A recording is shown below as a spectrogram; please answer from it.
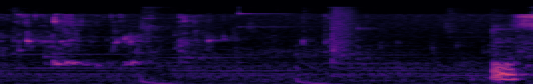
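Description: Liquid ceramic glaze poured from a plastic jug into a small ceramic pot, a faint trickle and splash, under background music with a soft beat.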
